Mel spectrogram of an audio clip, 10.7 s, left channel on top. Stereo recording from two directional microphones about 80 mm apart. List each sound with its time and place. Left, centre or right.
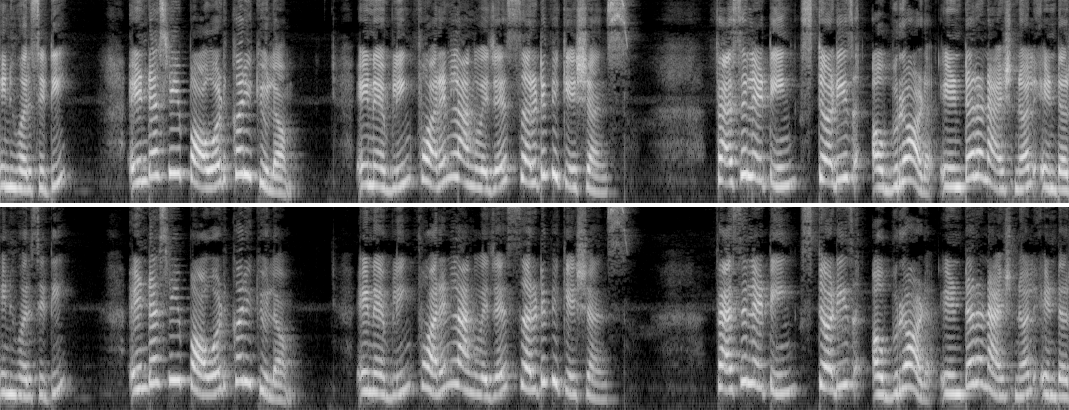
0.0 s a woman's voice: left
1.3 s a woman's voice: centre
